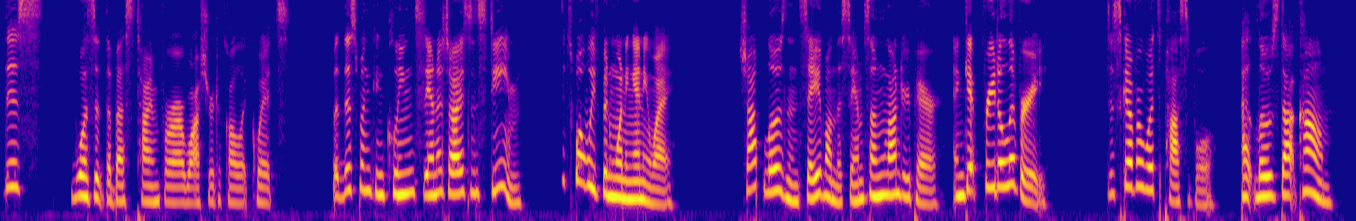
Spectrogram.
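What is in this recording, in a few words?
Commercial Natural Conversational, Female; American English voice-over artist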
